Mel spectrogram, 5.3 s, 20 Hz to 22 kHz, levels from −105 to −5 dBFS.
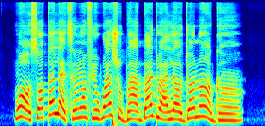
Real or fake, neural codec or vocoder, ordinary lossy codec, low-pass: fake; autoencoder, 48 kHz, 128 numbers a frame, DAC-VAE, trained on Japanese speech; none; none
